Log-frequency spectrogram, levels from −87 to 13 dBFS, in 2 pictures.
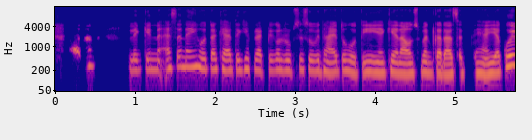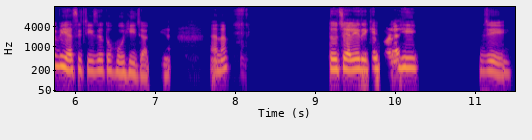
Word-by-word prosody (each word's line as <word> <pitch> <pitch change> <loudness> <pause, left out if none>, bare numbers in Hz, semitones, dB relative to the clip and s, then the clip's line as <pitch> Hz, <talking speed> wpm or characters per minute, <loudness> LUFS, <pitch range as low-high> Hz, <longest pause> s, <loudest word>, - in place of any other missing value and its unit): है 410 -2 -6
ना? 270 - -8 0.5
लेकिन 200 +1 -10
ऐसा 225 +5 -8
नहीं 250 +1 -3
होता 215 -2 -4
ख़ैर 200 -3 -5
देखिए 205 +3 -6
प्रैक्टिकल 200 0 -8
रूप 195 -1 -7
से 205 +3 -12
सुविधाएँ 190 -3 -6
तो 195 +1 -8
होती 170 -1 -6
ही 175 - -3
है 170 - -3
कि 180 +2 -6
अनाउंसमेंट 165 +1 -4
करा 155 -2 0
सकते 160 +1 -10
हैं 155 -2 -3
या 170 +1 -1
कोई 270 +10 +4
भी 265 -3 +8
ऐसी 205 +1 +3
चीज़ें 195 +1 -3
तो 195 0 -4
हो 175 -2 -3
ही 170 - 0
जाती 145 0 -10
हैं। - - -11 0.5
है - - -3
ना? 205 - 0 1.3
तो 215 - +10
चलिए 215 0 +9
देखिए 215 +2 +4
बड़ा 170 +3 +3
ही 235 -1 +6 0.8
जी। 185 -3 -1
195 Hz, 205 wpm, -25 LUFS, 175-215 Hz, 1.3 s, तो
